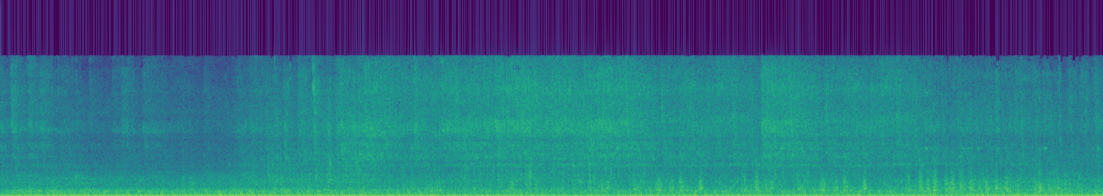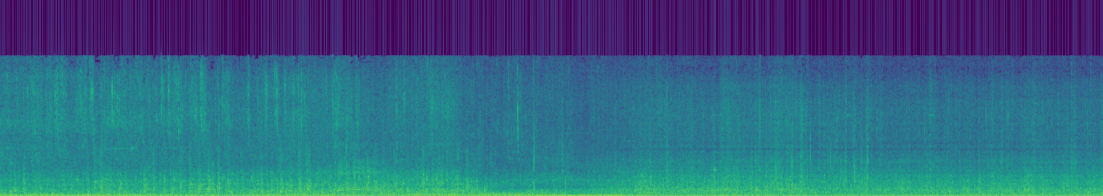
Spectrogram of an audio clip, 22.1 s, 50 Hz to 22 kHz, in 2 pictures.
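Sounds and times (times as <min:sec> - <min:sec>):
low mechanical drone of locomotives: 0:00.0 - 0:22.0
rushing hiss of thrown snow: 0:02.4 - 0:11.4.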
